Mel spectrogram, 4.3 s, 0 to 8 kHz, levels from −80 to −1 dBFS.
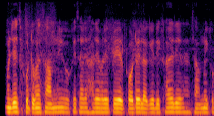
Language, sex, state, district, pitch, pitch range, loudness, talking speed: Hindi, male, Madhya Pradesh, Umaria, 110 Hz, 105-115 Hz, -17 LUFS, 265 wpm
